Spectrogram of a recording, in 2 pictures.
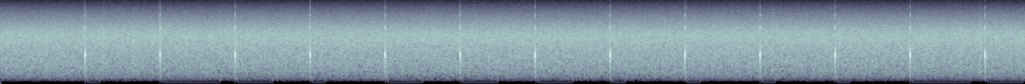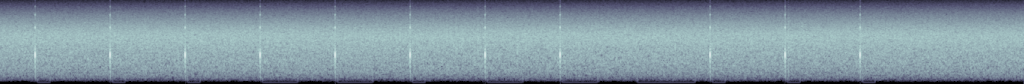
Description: Radio time signal (WWVH, Hawaii), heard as ticks, one a second, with radio static.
